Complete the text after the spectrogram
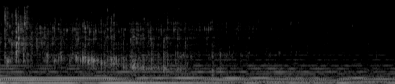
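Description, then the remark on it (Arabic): Coffee pours steadily from a pot, a continuous splashing trickle that holds for a few seconds over a low background hum, with no one speaking. “مصب القهوة حاضر”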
